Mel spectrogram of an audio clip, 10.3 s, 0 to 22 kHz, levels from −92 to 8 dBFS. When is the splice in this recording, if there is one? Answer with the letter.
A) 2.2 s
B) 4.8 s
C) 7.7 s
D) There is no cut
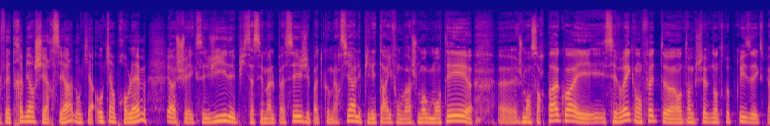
A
